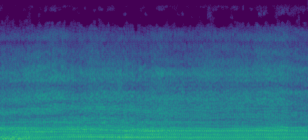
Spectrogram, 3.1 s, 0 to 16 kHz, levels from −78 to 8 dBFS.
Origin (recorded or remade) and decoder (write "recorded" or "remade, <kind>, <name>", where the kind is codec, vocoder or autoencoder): remade, vocoder, Vocos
